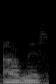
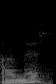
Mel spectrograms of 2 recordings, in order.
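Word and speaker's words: Hermès: US as well, so you will call it Hermes, not Hermes. It is of course silent in French, and American as well, they don't pronounce it.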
